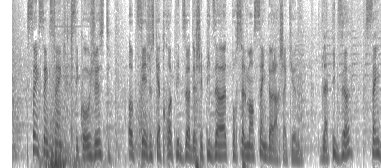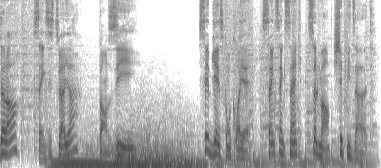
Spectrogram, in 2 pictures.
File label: anglesh; pizzahut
